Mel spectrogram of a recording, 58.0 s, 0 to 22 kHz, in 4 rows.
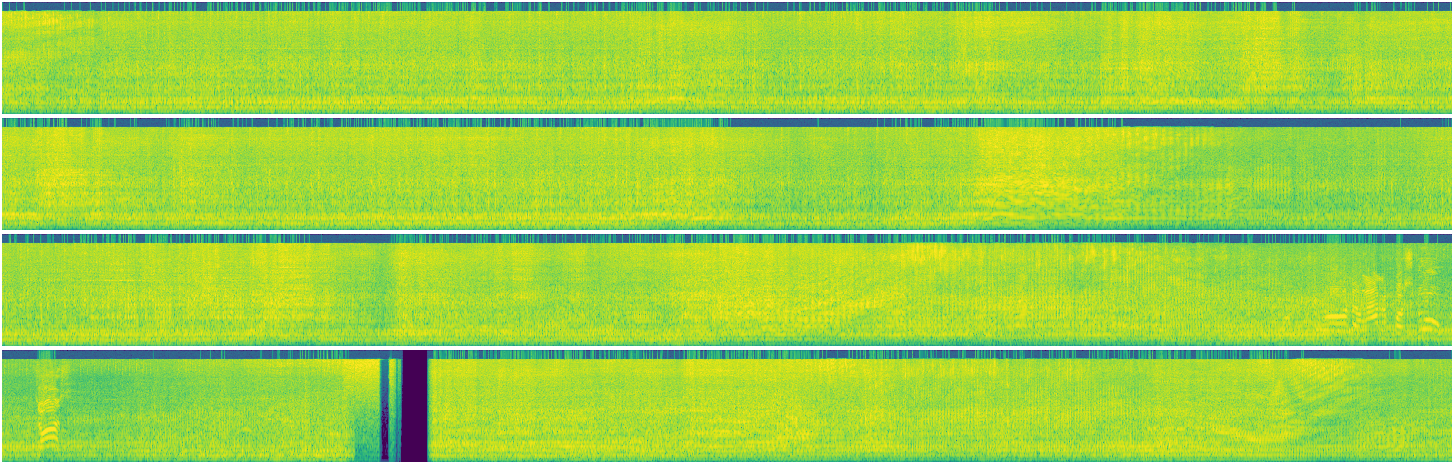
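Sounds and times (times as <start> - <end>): motorcycle engines revving: 0.0 - 58.0.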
